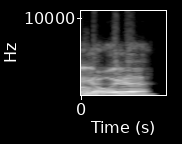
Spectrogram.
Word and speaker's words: Naoya: Naoya, Naoya, From Naoya.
